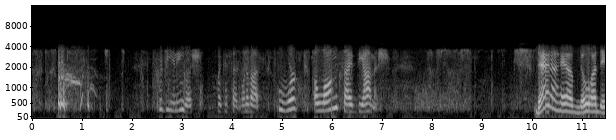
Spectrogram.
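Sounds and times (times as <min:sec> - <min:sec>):
brief voiced strained sounds: 0:00.0 - 0:10.8
person clearing an itchy throat: 0:00.4 - 0:02.0
speech: 0:02.6 - 0:07.1, 0:10.1 - 0:11.4.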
